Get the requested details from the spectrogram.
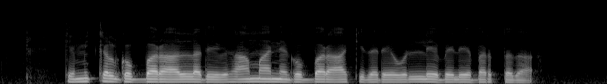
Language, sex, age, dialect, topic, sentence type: Kannada, male, 31-35, Coastal/Dakshin, agriculture, question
